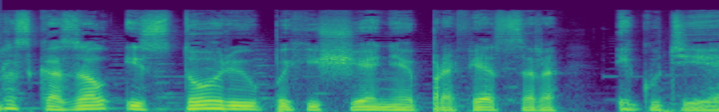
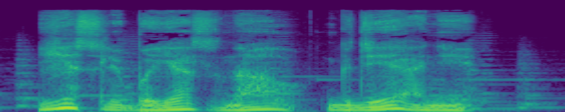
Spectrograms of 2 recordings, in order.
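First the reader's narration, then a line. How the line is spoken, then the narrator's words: Quiet. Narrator (Russian): Арман тихо произнес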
